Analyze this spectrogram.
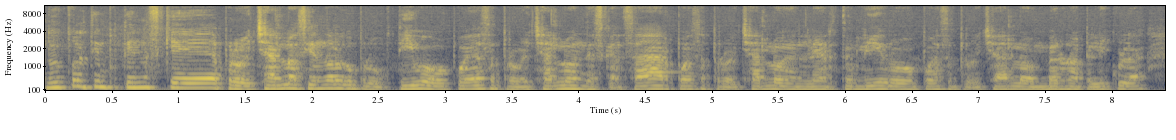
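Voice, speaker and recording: This somewhat breathy voice with a Mexican accent has ordinary pitch variation. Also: man. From Mexico. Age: 30s. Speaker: podcaster. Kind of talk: personal monologue. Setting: home. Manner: halting, many repetitions and fillers; casual.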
